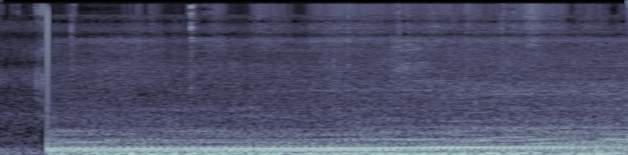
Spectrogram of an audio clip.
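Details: Mustang driving after a blown shock mount, from a pothole, was replaced along with its collar and bushing. Steady road rumble with no knocks or clunks: the noise and shake are gone, suspension normal.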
